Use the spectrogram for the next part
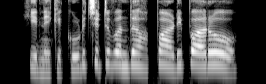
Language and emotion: Tamil, fearful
